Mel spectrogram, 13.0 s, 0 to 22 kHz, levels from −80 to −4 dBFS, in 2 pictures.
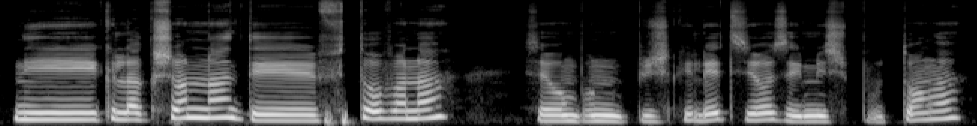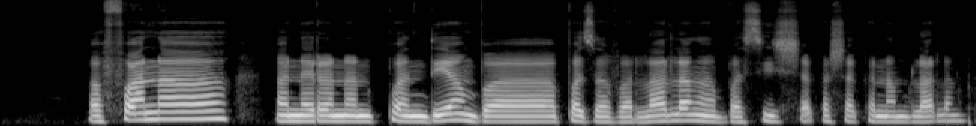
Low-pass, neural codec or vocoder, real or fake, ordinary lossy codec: none; none; real; none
